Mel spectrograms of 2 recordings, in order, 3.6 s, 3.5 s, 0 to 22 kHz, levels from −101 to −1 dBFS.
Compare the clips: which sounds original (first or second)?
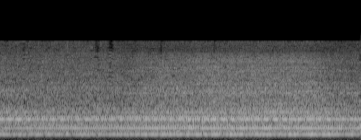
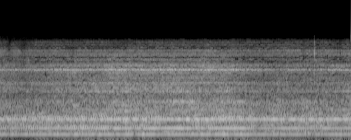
first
